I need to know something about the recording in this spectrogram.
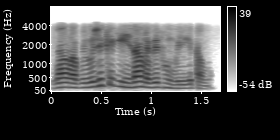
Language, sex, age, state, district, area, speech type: Manipuri, male, 18-30, Manipur, Kangpokpi, urban, conversation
